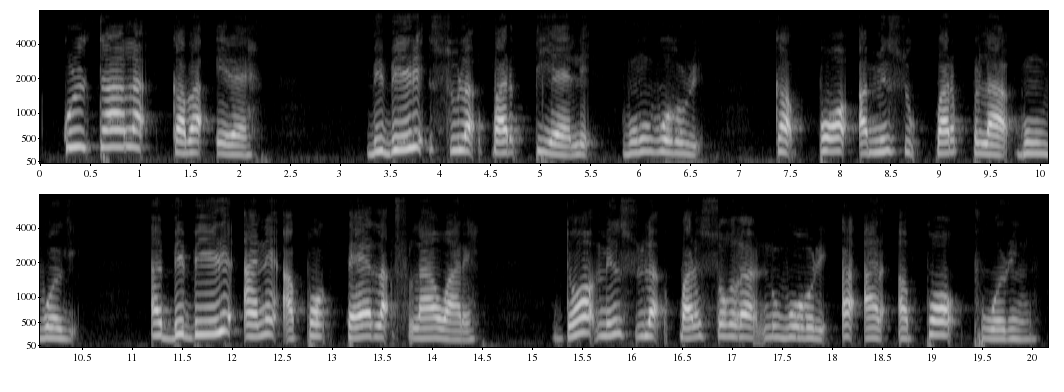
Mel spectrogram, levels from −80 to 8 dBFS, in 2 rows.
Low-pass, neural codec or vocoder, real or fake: 7.2 kHz; vocoder, 22.05 kHz, 80 mel bands, Vocos; fake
